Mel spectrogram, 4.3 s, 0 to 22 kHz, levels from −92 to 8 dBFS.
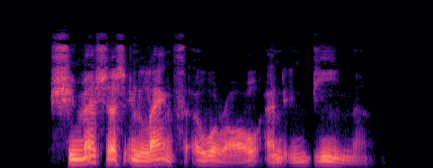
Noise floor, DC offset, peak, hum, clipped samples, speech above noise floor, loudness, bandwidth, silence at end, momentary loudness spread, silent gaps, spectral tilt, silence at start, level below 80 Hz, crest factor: -90 dBFS; under 0.1%; -2 dBFS; none; under 0.1%; 69 dB; -21 LUFS; 9.8 kHz; 0.75 s; 11 LU; none; -5.5 dB/octave; 0.5 s; -62 dBFS; 20 dB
